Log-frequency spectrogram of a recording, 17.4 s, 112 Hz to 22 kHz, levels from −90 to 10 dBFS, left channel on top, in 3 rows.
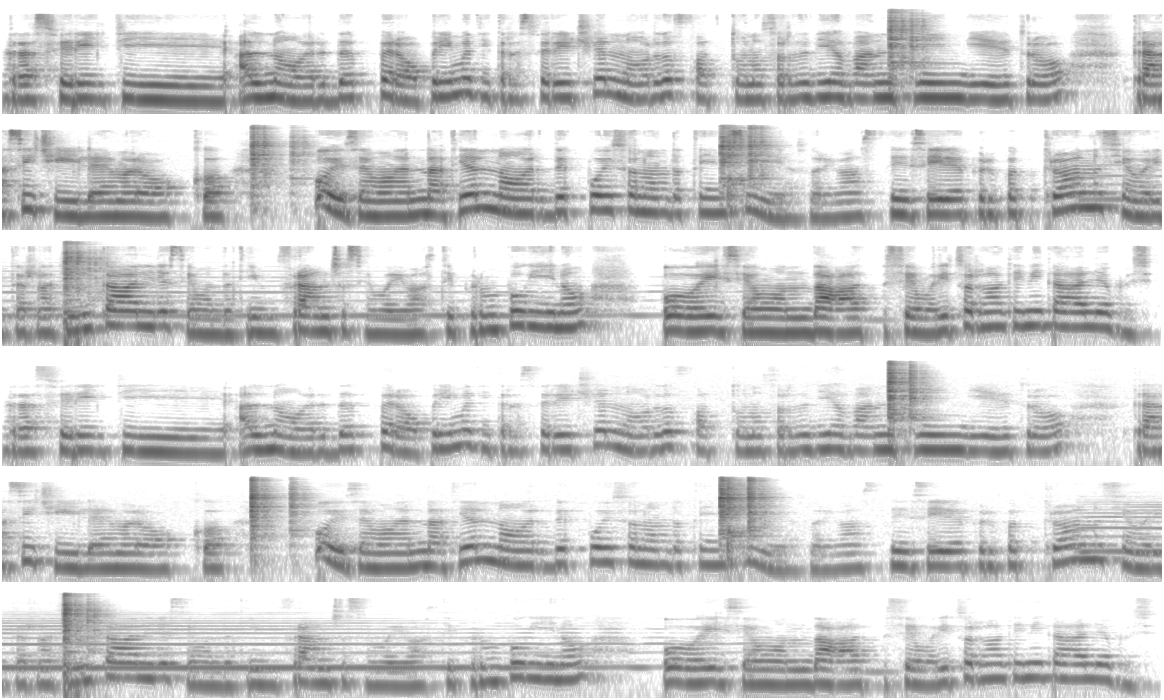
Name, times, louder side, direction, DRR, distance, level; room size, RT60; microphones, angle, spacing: voice 1, 0.0-17.3, left 5 dB, 50° left, 0.3 m, -34 dB
sound 1, 2.8-12.2, right 5 dB, 40° right, 2.1 m, -37 dB
Wind instrument woodwind instrument, 11.2-16.1, right 7 dB, 80° right, 0.8 m, -47 dB
13.0 x 5.8 x 2.5 m
head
